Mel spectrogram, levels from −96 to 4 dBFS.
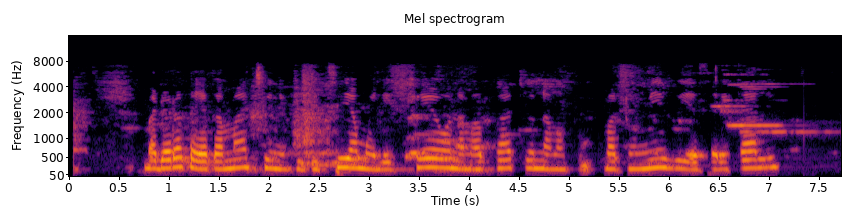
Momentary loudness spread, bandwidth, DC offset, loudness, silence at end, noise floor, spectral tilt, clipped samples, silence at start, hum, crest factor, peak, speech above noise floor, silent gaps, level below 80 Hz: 9 LU; 7.4 kHz; under 0.1%; -24 LUFS; 0.3 s; -52 dBFS; -7.5 dB/octave; under 0.1%; 0.05 s; none; 16 dB; -8 dBFS; 29 dB; none; -62 dBFS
